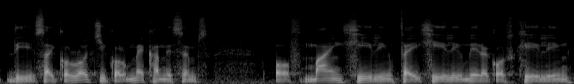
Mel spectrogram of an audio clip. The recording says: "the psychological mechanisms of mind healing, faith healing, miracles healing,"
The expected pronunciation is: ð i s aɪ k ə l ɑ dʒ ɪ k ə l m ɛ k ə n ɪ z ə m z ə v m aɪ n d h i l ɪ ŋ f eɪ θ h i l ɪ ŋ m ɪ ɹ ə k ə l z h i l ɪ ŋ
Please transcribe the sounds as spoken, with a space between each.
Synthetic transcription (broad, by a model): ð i s aɪ k ə l ɑ dʒ ɪ k ə l m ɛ k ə n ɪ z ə m s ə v m aɪ n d h i l ɪ ŋ f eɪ h i l ɪ ŋ m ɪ ɹ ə k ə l s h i l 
